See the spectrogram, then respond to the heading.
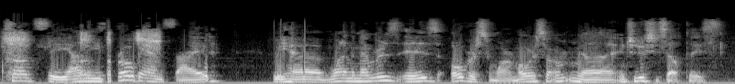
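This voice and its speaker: A man's voice: medium pitch, lively intonation, normal speed, a little hiss or hum, poor audio. A man hosting a gaming podcast, talking casually and often saying "you know". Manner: filler-heavy, frequent "you know". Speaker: podcast host.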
